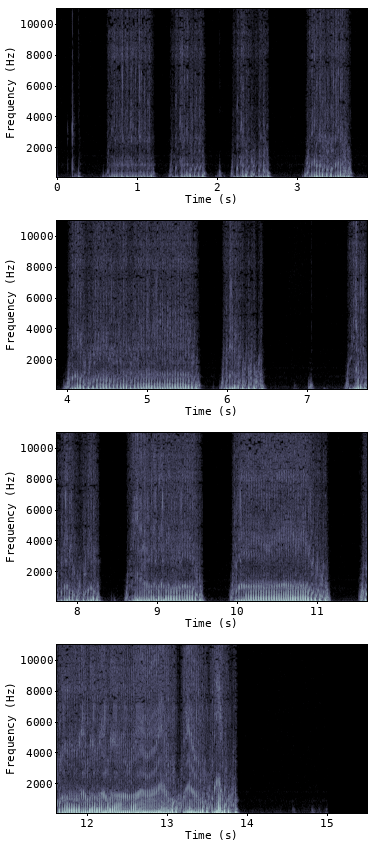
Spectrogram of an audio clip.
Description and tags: Milk Frother Alien
Weird alien noises maybe?
Alien, Milk-Frother, weird, wtf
